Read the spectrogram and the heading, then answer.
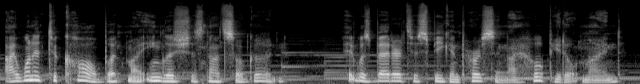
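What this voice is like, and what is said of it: Foreign accent, broken English. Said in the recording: “Her accent and broken syllables”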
